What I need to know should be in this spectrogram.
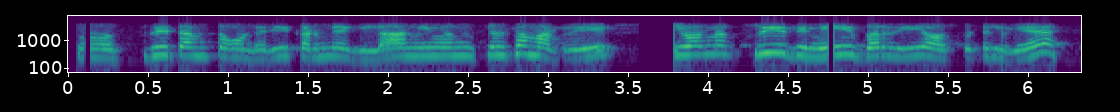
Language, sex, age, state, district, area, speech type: Kannada, female, 30-45, Karnataka, Gadag, rural, conversation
